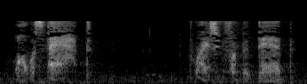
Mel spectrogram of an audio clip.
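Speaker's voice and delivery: unvoiced, hushed whisper. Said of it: "they're in the back whispering".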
